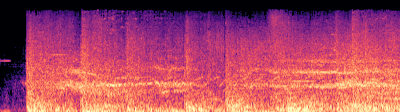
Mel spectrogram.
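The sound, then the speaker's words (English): A bus explodes on a busy city street, stopped at a red light: a huge blast bursts in suddenly after a brief quiet moment, then a loud, roaring wash of rumbling noise and clattering debris keeps going without letup. No voices are heard. “The bus explodes in a great star of orange flame engulfing passing cars and people”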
